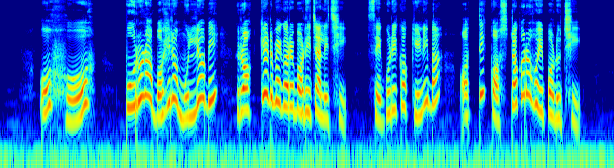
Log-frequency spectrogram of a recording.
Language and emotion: Odia, surprised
